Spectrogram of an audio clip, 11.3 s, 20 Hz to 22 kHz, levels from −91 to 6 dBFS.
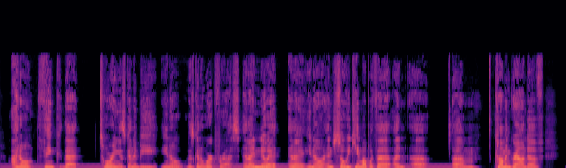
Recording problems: electrical hum; faint; until 2.5 s and from 4 to 9 s; 60 Hz, 25 dB below the speech

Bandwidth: 14.5 kHz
